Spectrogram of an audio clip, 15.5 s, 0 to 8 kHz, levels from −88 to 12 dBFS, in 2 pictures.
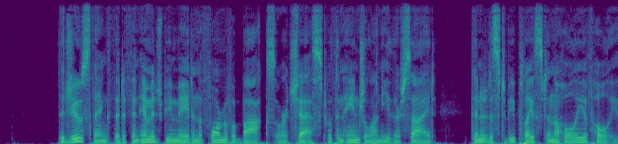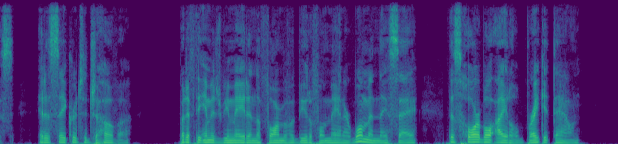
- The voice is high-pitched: No, low, 115 Hz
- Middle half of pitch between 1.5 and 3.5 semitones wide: Yes, average, 3.0 semitones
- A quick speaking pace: Yes, fast, 250 wpm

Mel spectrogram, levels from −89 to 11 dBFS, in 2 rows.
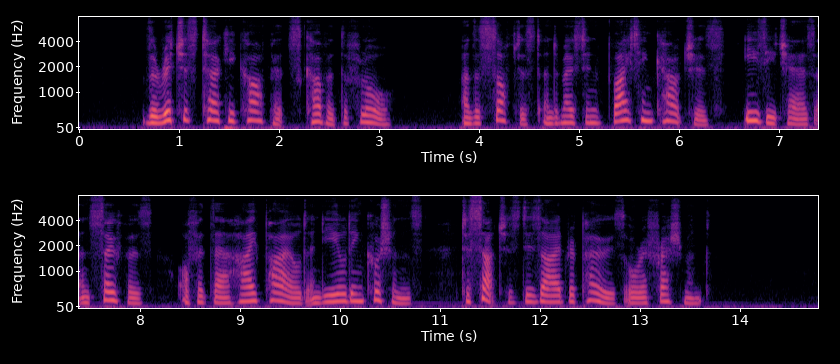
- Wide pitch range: Yes, wide, 6.0 semitones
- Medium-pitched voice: Yes, medium, 175 Hz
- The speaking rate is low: Yes, slow, 130 wpm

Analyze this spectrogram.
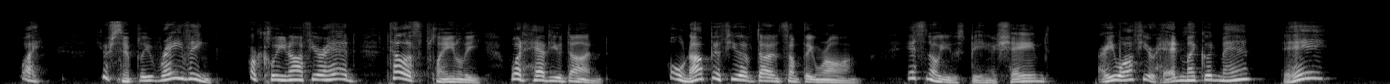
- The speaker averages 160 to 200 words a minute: Yes, average, 175 wpm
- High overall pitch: No, medium, 180 Hz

